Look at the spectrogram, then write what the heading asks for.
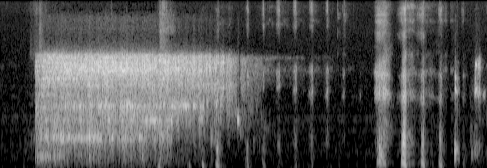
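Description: A toilet flushes with a loud, steady rushing roar for about three seconds, then drains away, followed by bursts of laughter close by.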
